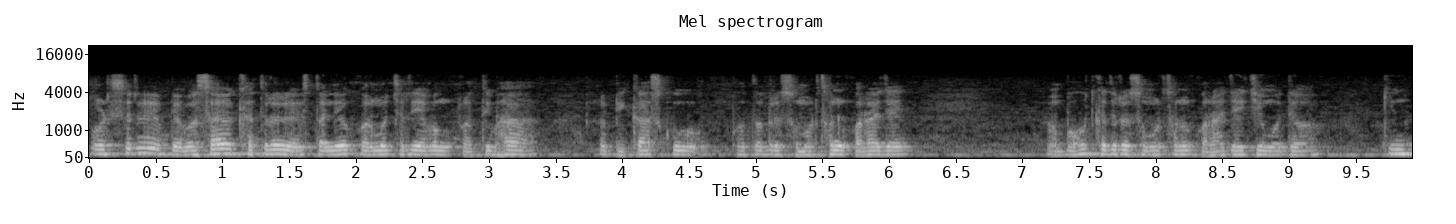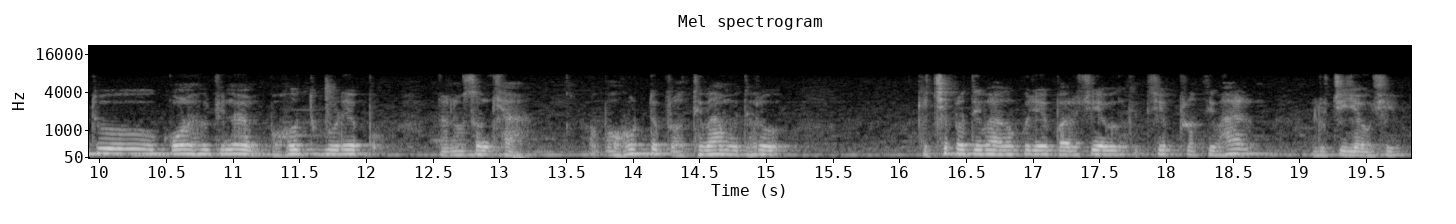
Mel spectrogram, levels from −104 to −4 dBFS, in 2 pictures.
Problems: low volume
